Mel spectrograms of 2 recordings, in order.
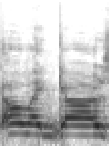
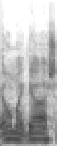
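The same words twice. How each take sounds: First: High, drawn-out imitation wail; exaggerated tearful outpouring, retold; mock bawling. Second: Said in the usual way. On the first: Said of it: "like, bawling". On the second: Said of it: "I don't know what to say".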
